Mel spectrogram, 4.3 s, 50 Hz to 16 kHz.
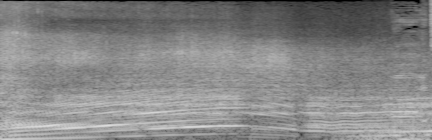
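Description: A modified Porsche 996 Carrera engine revs loud and close, its rich harmonic drone climbing steadily, dipping briefly as the throttle eases, then rising again under sustained load with no voices.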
